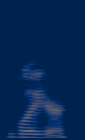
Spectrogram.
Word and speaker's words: lawyer: So my next one is, how do you pronounce the first syllable of Lawer? So first syllable rhymes with boy or rhymes with flaw. So it would be lawyer or lawyer. Oh, so We lawyer.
